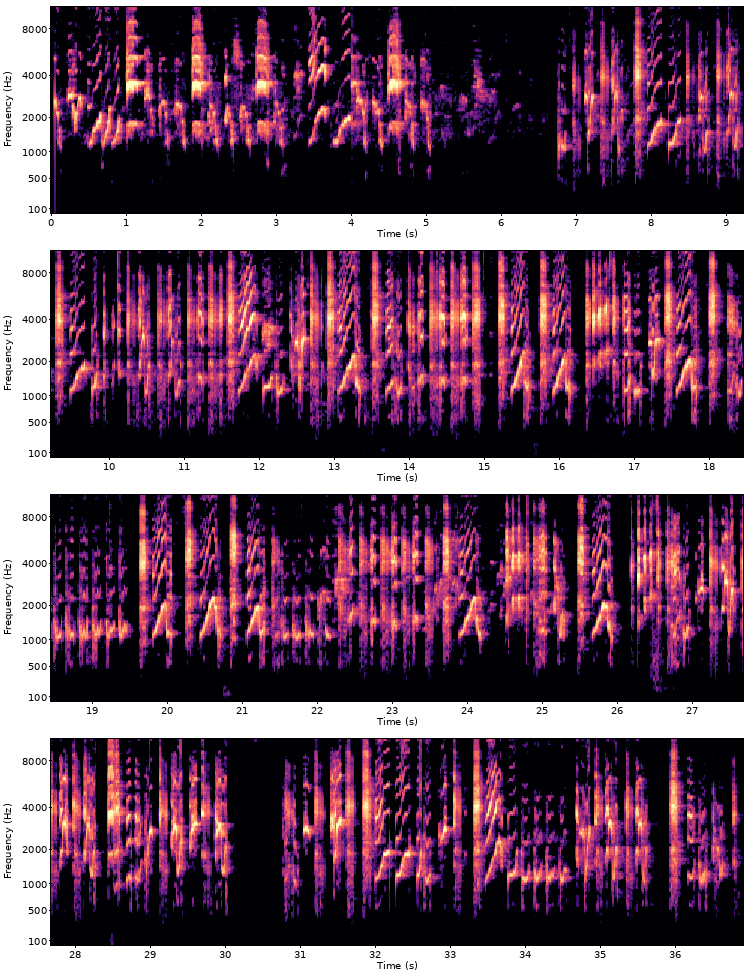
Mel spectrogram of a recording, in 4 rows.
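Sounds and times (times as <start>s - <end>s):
cockatiels chirping: 0.0s - 30.2s, 30.8s - 36.9s.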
